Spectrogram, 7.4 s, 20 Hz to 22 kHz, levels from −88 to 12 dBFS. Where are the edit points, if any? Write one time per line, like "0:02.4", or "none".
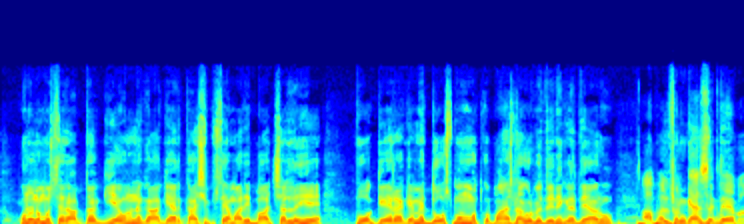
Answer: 0:06.3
